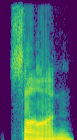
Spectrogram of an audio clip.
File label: "sawn", American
